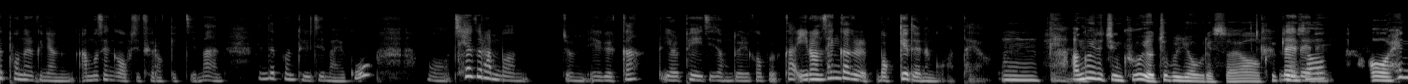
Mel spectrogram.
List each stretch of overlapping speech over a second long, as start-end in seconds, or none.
none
